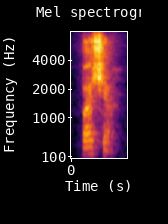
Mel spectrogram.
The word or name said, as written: paxa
